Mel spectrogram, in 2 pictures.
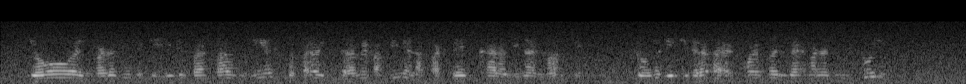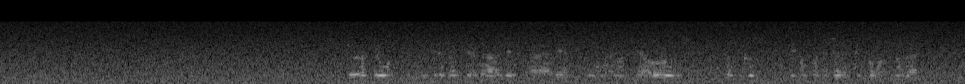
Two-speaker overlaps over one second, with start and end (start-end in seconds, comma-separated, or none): none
